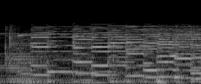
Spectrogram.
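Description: Electric guitar played legato with the fretting hand: a quick run of hammered-on and pulled-off notes, one after another, in a left-hand strength exercise across frets ten, eight and five.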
